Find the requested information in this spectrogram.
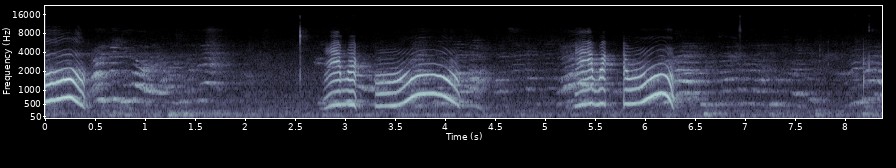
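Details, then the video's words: Talking green parrot imitates speech with long, arching syllables that rise then fall in pitch, delivered in separate phrases with quiet gaps and a low background hum. "Nonstop talking parrot"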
